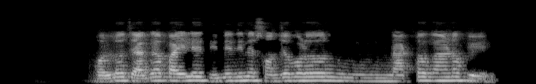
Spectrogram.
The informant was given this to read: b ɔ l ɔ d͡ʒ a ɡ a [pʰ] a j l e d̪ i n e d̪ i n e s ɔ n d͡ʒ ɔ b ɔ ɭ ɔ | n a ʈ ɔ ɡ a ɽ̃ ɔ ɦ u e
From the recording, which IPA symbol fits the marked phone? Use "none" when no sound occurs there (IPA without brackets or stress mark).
p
